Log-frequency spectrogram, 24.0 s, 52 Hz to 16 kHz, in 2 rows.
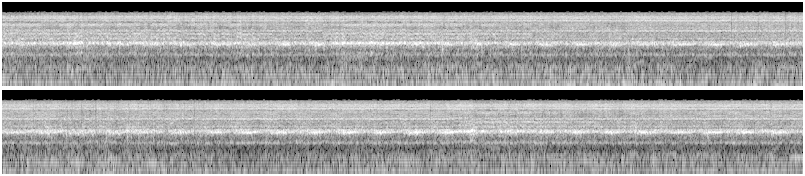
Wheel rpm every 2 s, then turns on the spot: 120, 110, 110, 110, 110, 110, 110, 110, 110, 110, 110, 120.
none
